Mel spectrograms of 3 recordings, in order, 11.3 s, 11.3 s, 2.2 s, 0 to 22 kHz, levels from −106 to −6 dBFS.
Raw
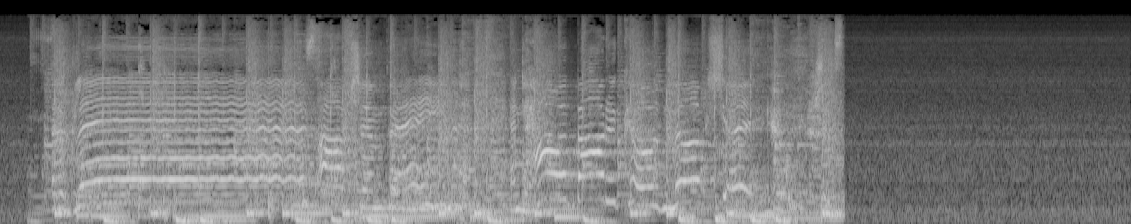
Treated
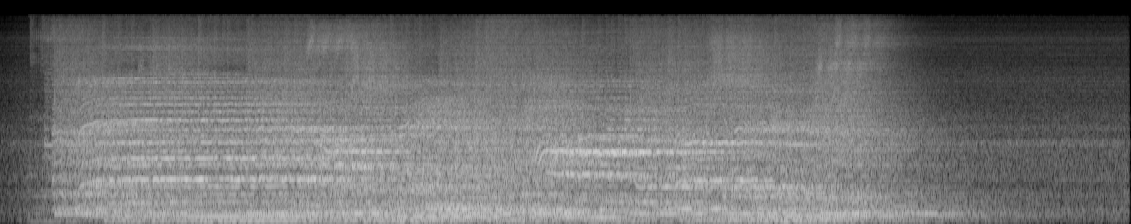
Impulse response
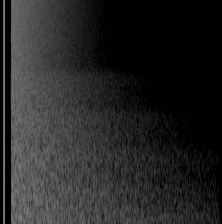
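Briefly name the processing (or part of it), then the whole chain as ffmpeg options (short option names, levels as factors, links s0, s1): stadium PA: -filter_complex "[0:a]highpass=f=150:p=1,equalizer=f=1600:t=o:w=0.46:g=4,aecho=1:1:157.4|288.6:0.631|0.708[s0];[1:a]atrim=start_sample=2205[s1];[s0][s1]afir=irnorm=-1:irlink=0,volume=0.531"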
